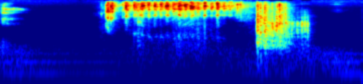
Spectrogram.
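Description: Dice are rolled for a stealth check in a tabletop role-playing game, clattering across a hard surface in a loud rattle lasting a couple of seconds, followed by a second sharp burst of tumbling clicks as they settle.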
